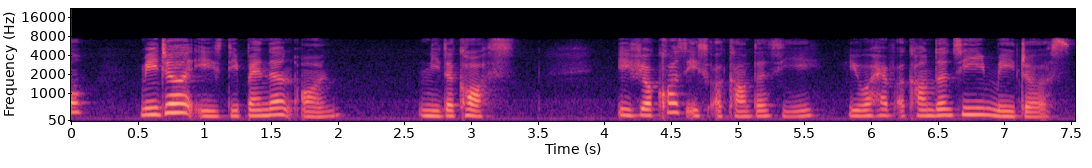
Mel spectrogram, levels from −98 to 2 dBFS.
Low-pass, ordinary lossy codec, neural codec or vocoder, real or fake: 7.2 kHz; none; none; real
